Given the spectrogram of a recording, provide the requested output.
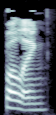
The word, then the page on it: bulling: British English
